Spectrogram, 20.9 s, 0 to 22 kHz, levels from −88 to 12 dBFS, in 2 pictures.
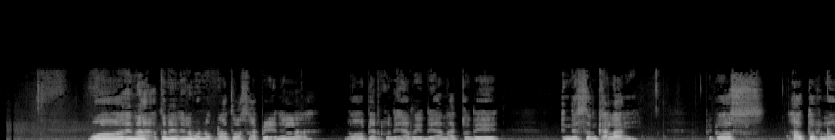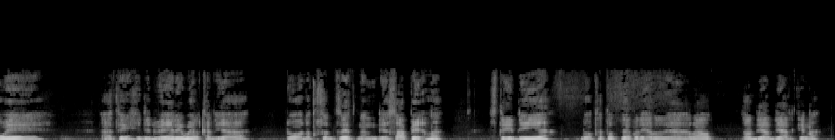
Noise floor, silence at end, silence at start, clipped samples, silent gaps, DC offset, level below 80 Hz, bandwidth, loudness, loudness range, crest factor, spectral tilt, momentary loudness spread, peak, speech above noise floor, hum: -59 dBFS; 0.25 s; 1.1 s; under 0.1%; none; under 0.1%; -48 dBFS; 11 kHz; -21 LUFS; 8 LU; 20 dB; -7.5 dB/octave; 15 LU; -2 dBFS; 39 dB; none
